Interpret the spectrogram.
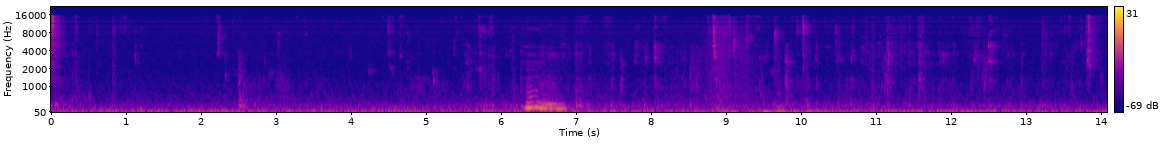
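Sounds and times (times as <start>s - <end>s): person chewing: 4.2s - 14.0s.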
